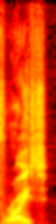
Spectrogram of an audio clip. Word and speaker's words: Royce: voice Gracie over here it's pronounced Royce you Brazilian [ __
